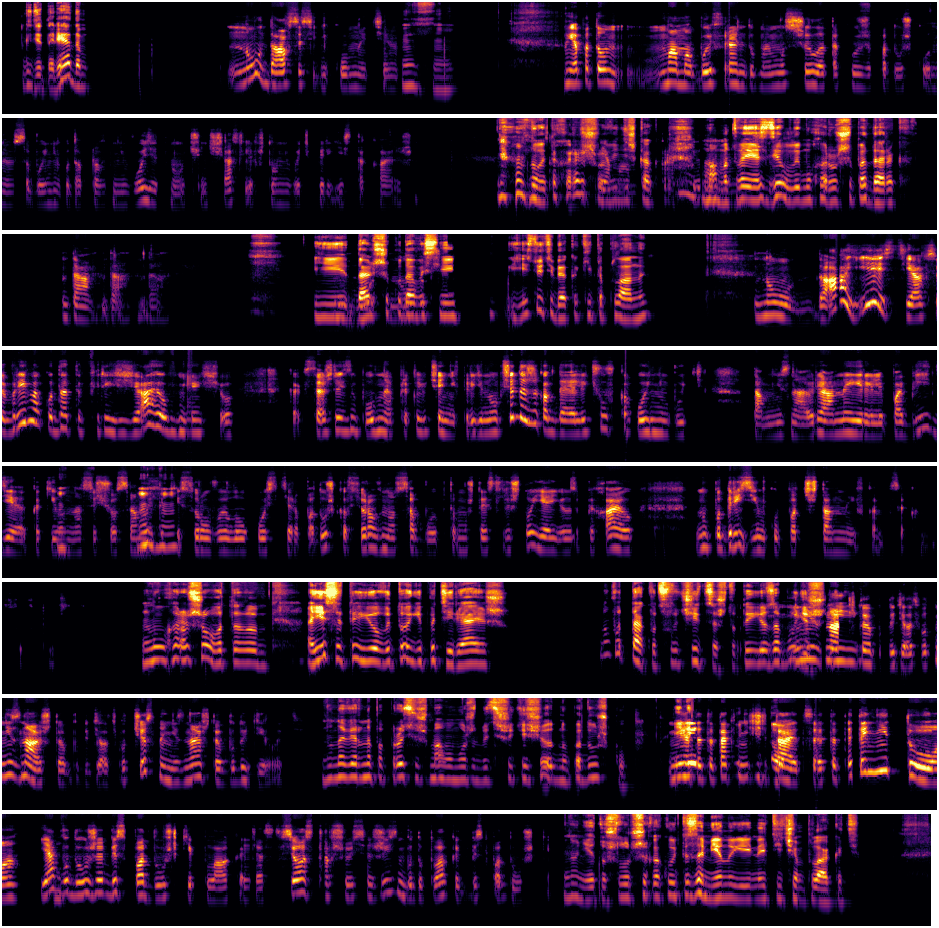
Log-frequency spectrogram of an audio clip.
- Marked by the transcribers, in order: tapping; laugh; other background noise
- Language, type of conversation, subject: Russian, podcast, Есть ли у тебя любимая вещь, связанная с интересной историей?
